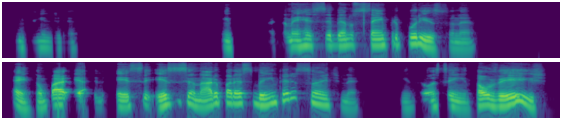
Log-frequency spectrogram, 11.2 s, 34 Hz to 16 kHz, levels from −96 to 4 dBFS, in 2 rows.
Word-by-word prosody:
Entendi. 105 -1 -18 1.6
En - - -9
e - - -27
também 120 +1 -6
recebendo 135 +1 -5
sempre 140 +1 -4
por 165 +2 +1
isso, 105 -5 -2
né. 95 -1 -14 1.0
É, - - +3
então 100 +2 -5
pa 150 +5 +8
e - - +4
a - - -6 0.3
esse 115 -1 -3
esse 145 - 0
cenário 130 - +1
parece 175 0 +1
bem 145 0 +3
interessante, 185 - -2
né. 95 -3 -16 0.4
Então 100 +1 -9
assim, 120 -4 -6
talvez, 130 -1 +4
135 Hz, 130 wpm, -23 LUFS, 110-150 Hz, 1.6 s, pa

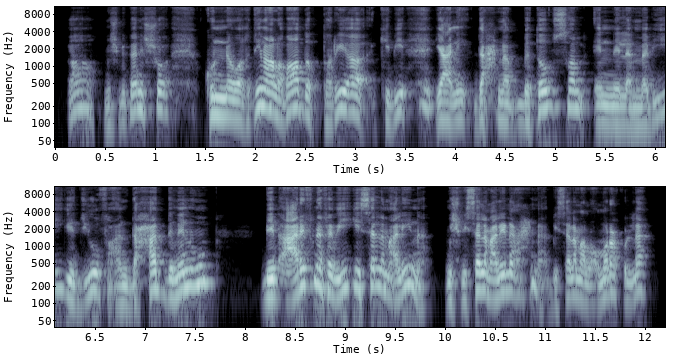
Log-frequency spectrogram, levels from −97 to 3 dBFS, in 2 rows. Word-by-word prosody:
آه 185 +2 -6
مش 95 0 -11
بيبان 165 +10 -2
الشقق. 170 0 -4 0.3
كنا 140 -1 +2
واخدين 165 +10 +1
على 170 -2 +4
بعض 190 +4 +2
بطريقة 160 +9 -1
كبي 170 +2 -6 0.3
يعني 120 0 +2
ده - - +1
إحنا 115 -2 -2
بتوصل 185 - -2
إن 105 -1 -2
لما 95 -1 -2
بييجي 155 - -4
ضيوف 170 +8 -2
عند 100 - -4
حد 175 -4 +2
منهم، 200 - +2 0.5
بيبقى 135 0 +5
عارفنا، 205 0 +5
فبييجي 180 +5 +1
يسلّم 190 0 +1
علينا، 200 +1 -1
مش 115 - -3
بيسلّم 170 +10 +3
علينا 165 +1 +4
إحنا، - - -7
بيسلّم - - -2
على - - -1
العمارة - - 0
كلها. 165 +8 -5
165 Hz, 165 wpm, -24 LUFS, 125-185 Hz, 0.5 s, بيبقى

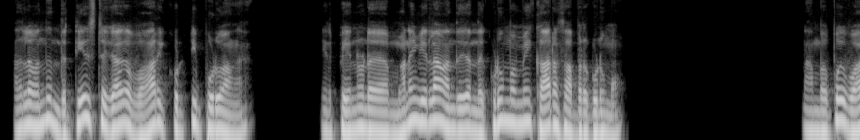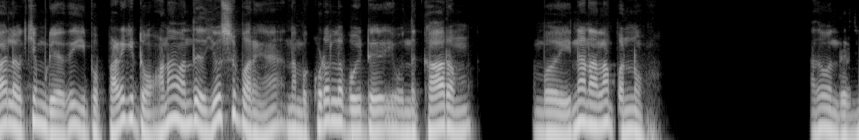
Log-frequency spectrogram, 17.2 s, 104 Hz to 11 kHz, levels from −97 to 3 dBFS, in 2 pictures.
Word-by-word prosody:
அதுல 165 +4 +1
வந்து 190 +5 +2
இந்த 130 -3 -1
டேஸ்ட்க்காக 180 -4 +1
வாரி 165 +7 +1
கொட்டி 150 +5 -2
போடுவாங்க. 135 -5 +1 0.8
இது, 135 - -5
இப்ப 140 - -1
என்னோட 145 +1 +1 0.3
மனைவில்லாம் 190 +3 +2
வந்து 145 -1 0
அந்த 130 -1 0
குடும்பமே 185 0 +2
காரம் 155 0 +2
சாப்பட்ற 135 -2 0
குடும்பம். 130 0 -2 1.8
நம்ப 135 -1 0
போய் 195 -2 +2
வாயில 165 +3 +2
வைக்க 145 +8 -1
முடியாது. 130 +1 0
இப்ப 130 -1 -3
பழகிட்டோம். 150 -5 0
ஆனா, 175 +8 +2
வந்து 180 +1 +2
யோசிச்சு 220 +4 +1
பாருங்க. 125 -3 0 0.2
நம்ம 130 -4 -1
குடல்ல 190 +1 +2
போய்ட்டு 140 0 +1 0.3
இந்த 130 0 0
காரம். 145 -2 +2 0.7
நம்ம 130 0 -1 0.2
என்னன்னலாம் 170 -1 +1
பண்ணும்? 140 -5 0 1.7
அதுவும் 150 +3 -1
வந்து. 120 -2 -1
150 Hz, 135 wpm, -22 LUFS, 135-180 Hz, 1.8 s, வந்து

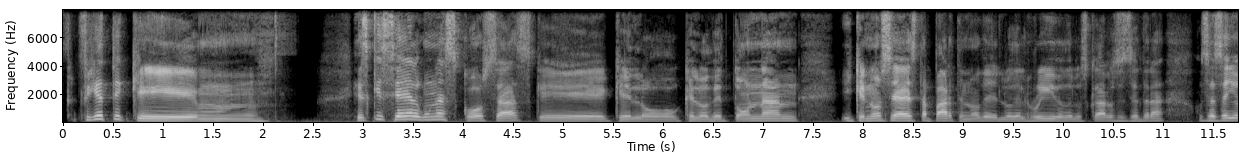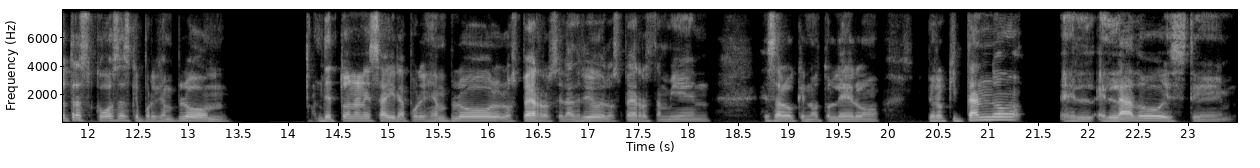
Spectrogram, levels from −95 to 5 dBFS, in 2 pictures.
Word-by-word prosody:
Fíjate 240 +3 +3
que, 135 -3 +8
mm, 125 -1 -5 1.0
es 175 -2 +6
que 235 - +2
si 215 - +9
hay 220 - +7
algunas 210 0 +4
cosas 150 +2 +1
que 110 -3 -4
que 110 -1 -3
lo 105 -2 -9
que - - -4
lo 115 0 -3
detonan 135 +5 -2 0.4
y 145 -3 -12
que 135 +2 +5
no 155 +3 0
sea 155 -3 +8
esta 155 - +2
parte, 145 -2 0
¿no?, 125 +3 -11
de 125 -4 -7
lo 110 0 -10
del 110 -1 -9
ruido, 130 +2 -5
de 115 - -10
los 105 -3 -7
carros, 125 -2 -5
etcétera, 120 +7 -5 0.3
o 140 - -7
sea, 150 +2 +3
si 165 +3 +5
hay 165 - +4
otras 170 0 -3
cosas 150 +1 -5
que, - - -13
por 110 +1 -13
ejemplo, 130 +4 -7 1.1
detonan 140 +3 -4
esa 130 -1 +1
ira, 110 -3 -7
por 110 +3 -13
ejemplo, 135 +3 -7
los 110 -4 -10
perros, 120 -6 -1
el - - -14
ladrido 120 +4 -7
de 125 - -9
los 110 - -8
perros 115 -2 -8
también, 115 +2 -14 0.5
es - - 0
algo 120 -3 -4
que - - -13
no 110 0 -14
tolero, 110 +2 -9 0.4
pero 125 -3 -9
quitando 195 - -3 0.3
el 120 -1 -9
el 120 +1 -4
lado, 145 +4 -1
este, 100 -1 -8
125 Hz, 160 wpm, -25 LUFS, 115-140 Hz, 1.1 s, si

